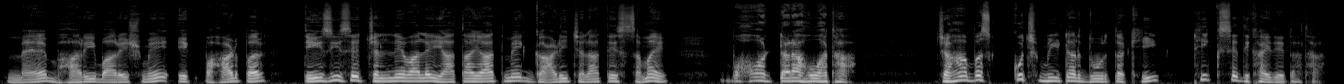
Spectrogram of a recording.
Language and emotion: Hindi, fearful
